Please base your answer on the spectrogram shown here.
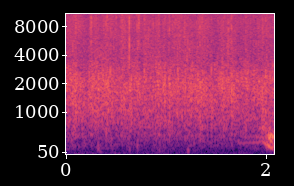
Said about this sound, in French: Combien je me réjouis de voir l'harmonie bayonnaise en pleine forme comme aujourd'hui. Je vous demande de les applaudir bien fort.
